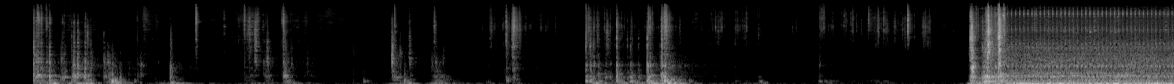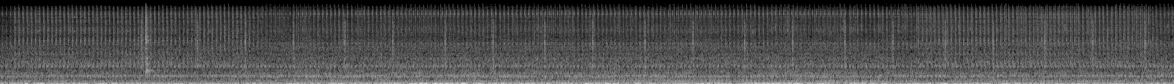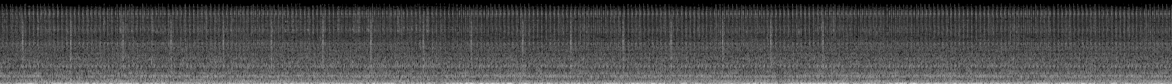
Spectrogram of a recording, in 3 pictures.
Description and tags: Projectionist and his Analog Movie Projector
analog, cinema, cinematography, effect, fx, movie-projector, projectionist, sfx, sound-design, sound-effect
